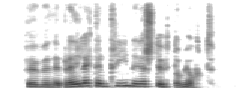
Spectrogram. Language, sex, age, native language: Icelandic, female, 40-49, Icelandic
